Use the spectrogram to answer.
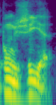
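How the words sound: The d in dia sounds like a j. This is how Brazilians say it. "they say bom dia. Like the D sounds like a J"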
